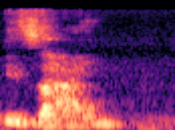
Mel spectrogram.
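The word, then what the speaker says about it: design: Raisin না হয় ডিজাইন, জিটা দেখেন সাইলেন্ট আছে।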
